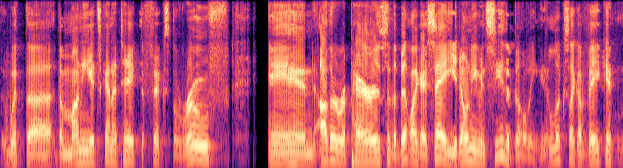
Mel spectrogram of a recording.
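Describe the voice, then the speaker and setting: A man, a podcast host, chatting in a casual, self-deprecating way as he rambles through answers to questions. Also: mid-range voice. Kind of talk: casual rambling Q&A monologue, reading out listener questions.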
